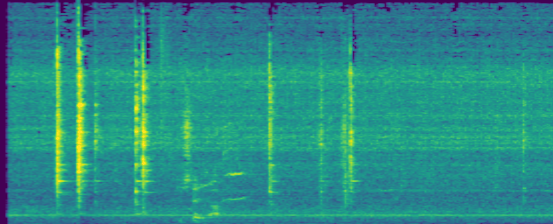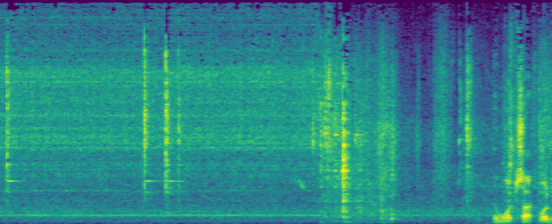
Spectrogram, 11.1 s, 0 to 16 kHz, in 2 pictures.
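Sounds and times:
tongs clinking on metal: 0.6s - 1.6s, 5.2s - 5.8s, 7.0s - 7.5s.

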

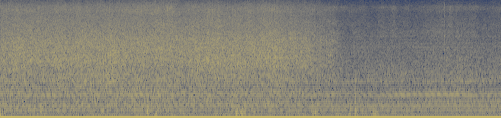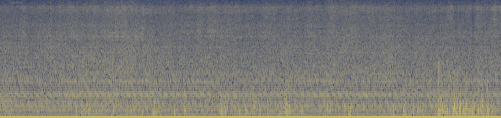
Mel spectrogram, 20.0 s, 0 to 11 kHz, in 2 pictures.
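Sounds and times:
hiss: 0.0s - 6.8s
railway machine engine running: 0.0s - 20.0s.

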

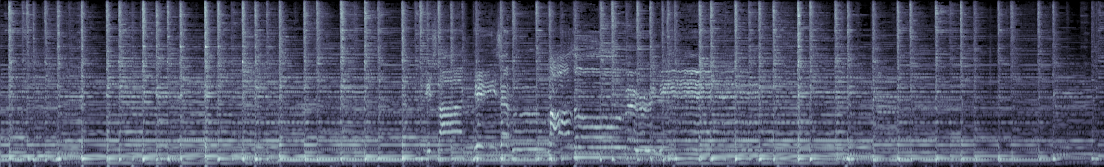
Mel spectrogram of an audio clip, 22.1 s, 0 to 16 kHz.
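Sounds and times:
acoustic guitar strumming: 0.0s - 22.0s
man singing: 8.3s - 15.9s.

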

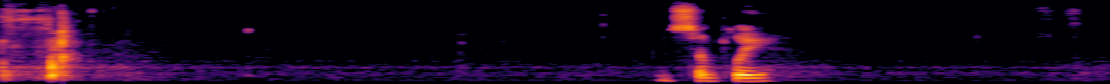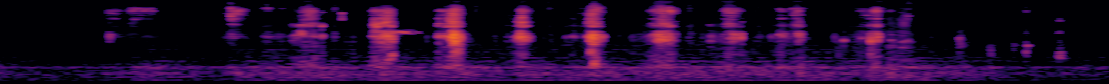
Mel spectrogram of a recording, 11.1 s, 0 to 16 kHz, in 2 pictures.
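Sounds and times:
rhythmic scraping and rubbing: 6.1s - 10.2s.

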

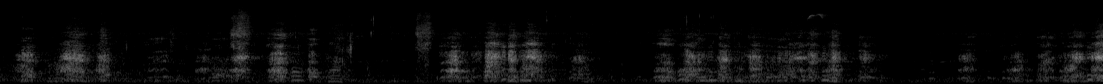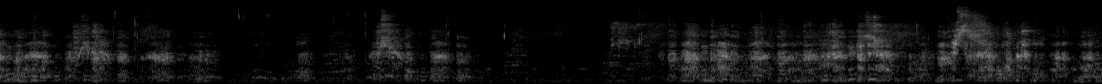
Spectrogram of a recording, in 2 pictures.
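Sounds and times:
monkeys calling: 4.4s - 8.9s, 9.6s - 22.0s.

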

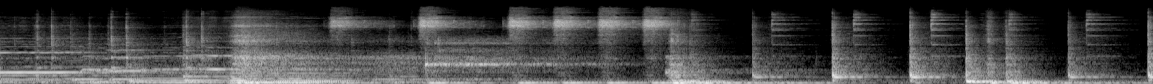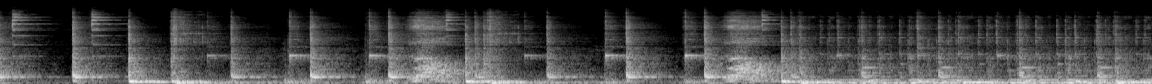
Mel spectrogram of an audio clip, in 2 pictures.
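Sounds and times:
sharp metallic drum strokes: 2.3s - 9.8s
deep drum beats: 2.3s - 11.6s.

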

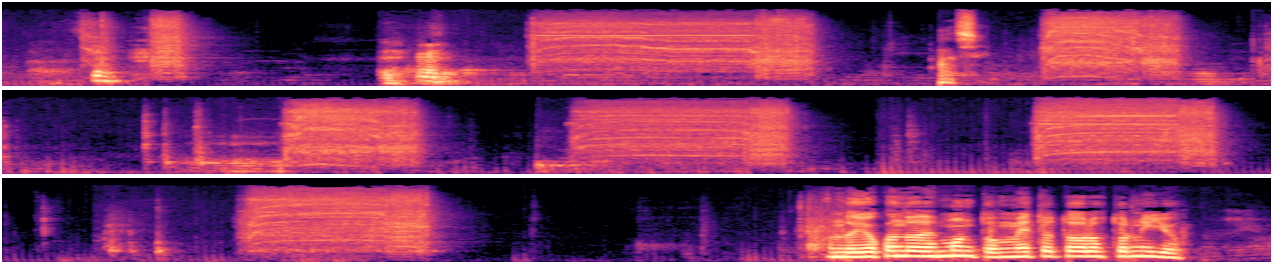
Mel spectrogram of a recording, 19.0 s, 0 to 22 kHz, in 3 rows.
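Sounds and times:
electric screwdriver motor: 0.4s - 1.0s, 2.6s - 4.1s, 5.2s - 6.0s, 7.8s - 8.5s, 9.2s - 10.4s, 11.5s - 12.5s, 13.9s - 15.0s.

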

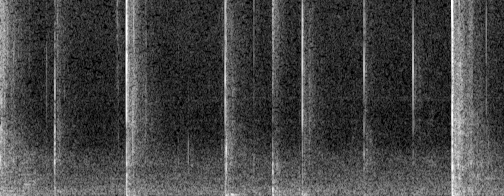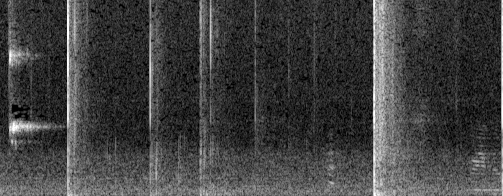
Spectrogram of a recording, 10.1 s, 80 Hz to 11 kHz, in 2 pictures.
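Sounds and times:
high squeak: 5.1s - 5.6s.

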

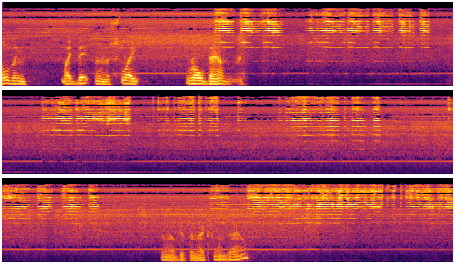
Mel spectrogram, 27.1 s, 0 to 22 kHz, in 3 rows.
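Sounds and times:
rotary tool motor whining: 0.0s - 27.0s
scratchy grinding on wood: 21.2s - 23.3s.

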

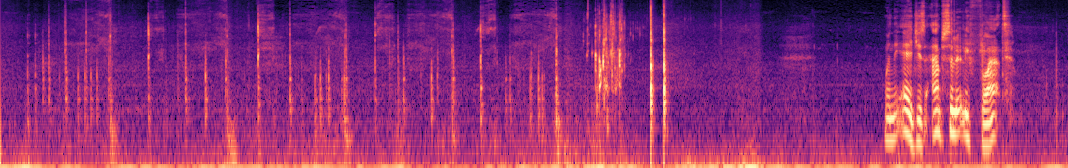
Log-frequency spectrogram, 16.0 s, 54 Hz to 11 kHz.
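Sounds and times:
water splashing: 8.7s - 9.6s.

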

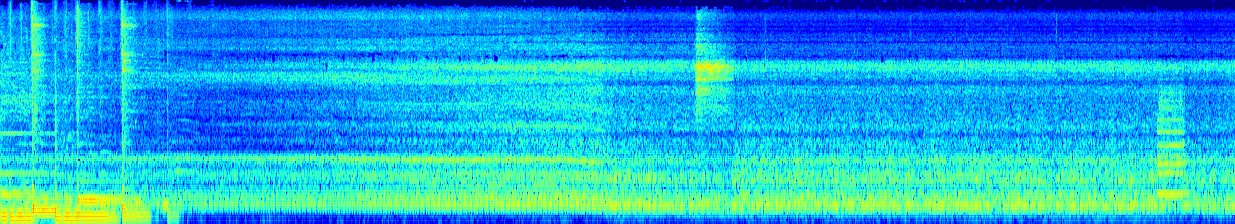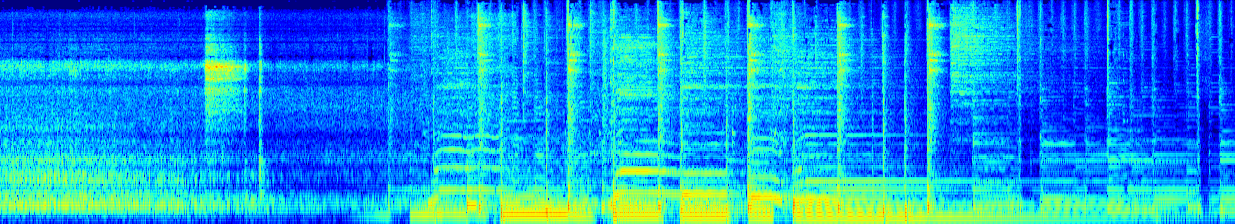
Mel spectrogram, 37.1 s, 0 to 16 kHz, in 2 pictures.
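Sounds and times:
simulated diesel engine through speaker: 0.0s - 37.0s
brief hisses: 10.4s - 11.0s, 21.6s - 22.3s
short horn toot: 17.3s - 18.0s.

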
